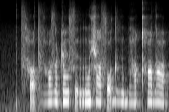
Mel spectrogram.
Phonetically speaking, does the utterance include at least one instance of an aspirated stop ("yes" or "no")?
yes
